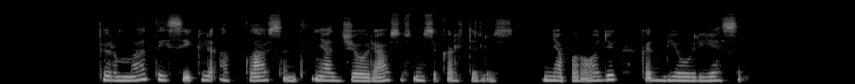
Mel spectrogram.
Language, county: Lithuanian, Kaunas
